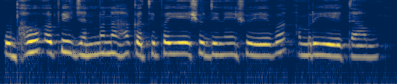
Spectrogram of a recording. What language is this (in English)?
Sanskrit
